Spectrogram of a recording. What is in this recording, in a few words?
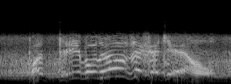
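player killed ally, mood high, Russian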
